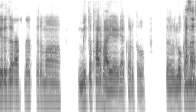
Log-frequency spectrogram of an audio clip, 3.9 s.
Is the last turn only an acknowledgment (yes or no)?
no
